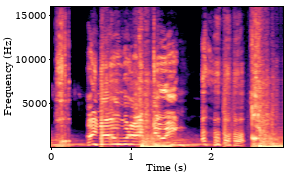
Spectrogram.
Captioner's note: snorts; laughs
